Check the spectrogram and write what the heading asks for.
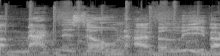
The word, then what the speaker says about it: Magnezone: gonna see a perfect magmar in this video Magnezone yes I did say it correctly and that's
